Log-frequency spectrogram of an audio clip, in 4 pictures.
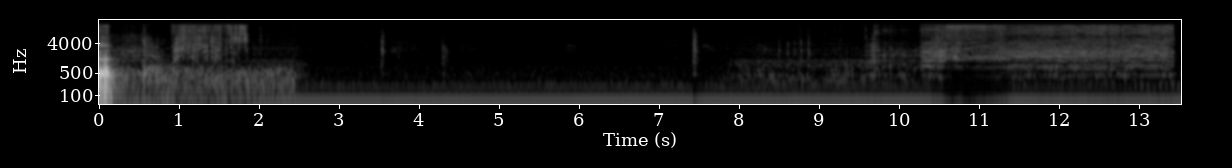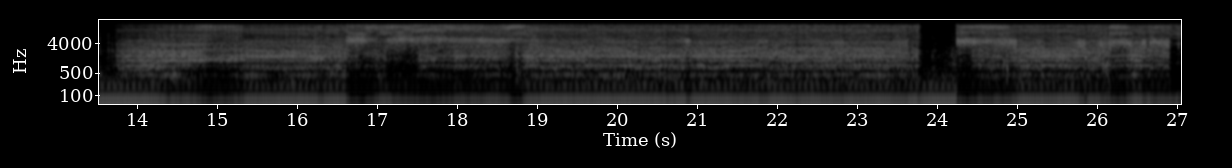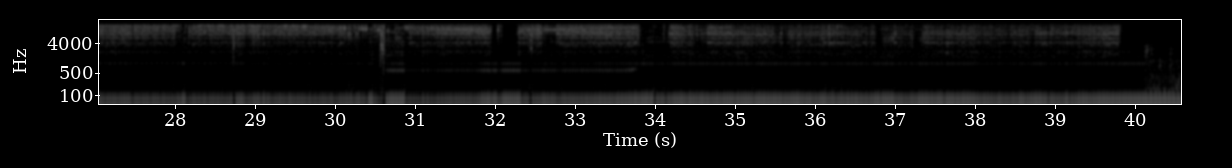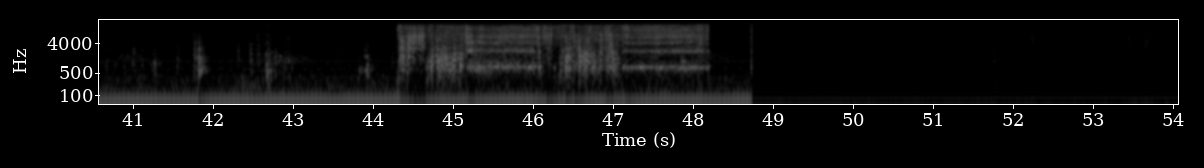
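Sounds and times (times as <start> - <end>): tool cutting hiss: 20.0 - 39.8, 44.3 - 48.2.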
